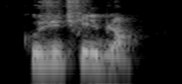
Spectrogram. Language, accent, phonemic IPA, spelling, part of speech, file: French, France, /ku.zy d(ə) fil blɑ̃/, cousu de fil blanc, adjective, LL-Q150 (fra)-cousu de fil blanc.wav
- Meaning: blatantly obvious, poorly concealed (e.g a lie, or the plot of a story)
